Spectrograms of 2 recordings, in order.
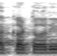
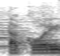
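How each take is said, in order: First: कटोरी said properly as क-टो-री, क first; the right word कटोरी, clearly with क first; correct pronunciation. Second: टकोरी, with the क and ट swapped, said as टको-री; the wrong word टकोरी, syllables swapped, ट first; wrong pronunciation. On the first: Teacher correcting the class with a clear, careful कटोरी. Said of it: "कटोरी होता है". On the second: Teacher mocking a slip by saying टकोरी with the ट first. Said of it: "टकोरी क्यों बोलना बता रहा". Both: Shown as a demonstration.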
